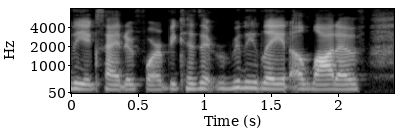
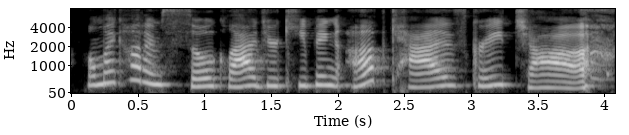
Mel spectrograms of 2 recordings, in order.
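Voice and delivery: mock, syrupy, sweetly condescending tone, pitched up; 8 semitones higher, 4 dB louder than usual. Recounting a flying scene, quoting Tora speaking to Kaz: Tora's sweetly condescending tone. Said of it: "her tone of voice is just so sweetly condescending".

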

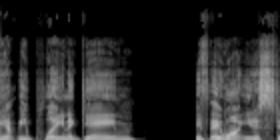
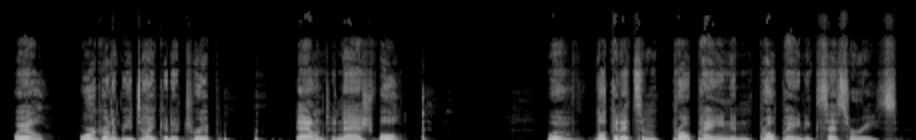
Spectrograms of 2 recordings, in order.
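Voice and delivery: put-on country southern drawl; 2 semitones lower than usual. Joking about how country people say Nashville, speaker goes into Hank Hill voice. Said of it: "I sound like fucking Hank Hill".

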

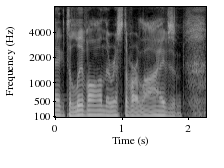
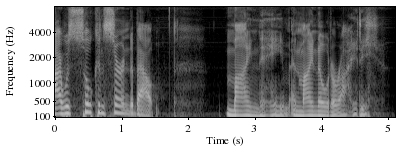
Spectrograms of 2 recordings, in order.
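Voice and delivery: voice catching, choked up with emotion. Recalling their time in ministry, the speaker confesses while choking up. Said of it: "I'm choking up because this is so real".

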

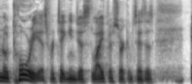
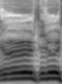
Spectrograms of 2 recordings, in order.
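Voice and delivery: very high, loud, stretched, drawn-out acted crying; 13 semitones higher, 5 dB louder than usual. Retelling how a comic-strip kid complains after getting hurt: imitating Calvin crying. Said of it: "he'd be crying".

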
